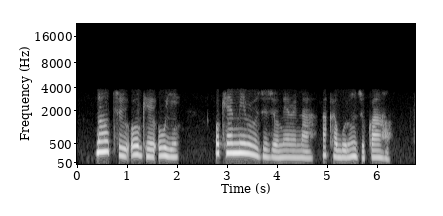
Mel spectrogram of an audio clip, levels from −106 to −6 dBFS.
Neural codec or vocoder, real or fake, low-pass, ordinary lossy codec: none; real; 3.6 kHz; Opus, 24 kbps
